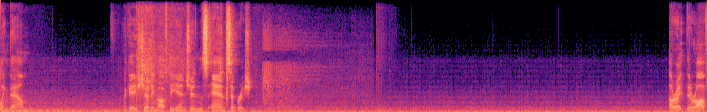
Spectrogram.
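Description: A rocket engine roars with a steady low rumble.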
